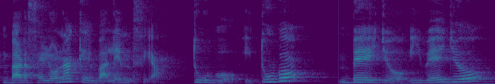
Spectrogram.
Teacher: en español la b y la v se pronuncian Exactamente igual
